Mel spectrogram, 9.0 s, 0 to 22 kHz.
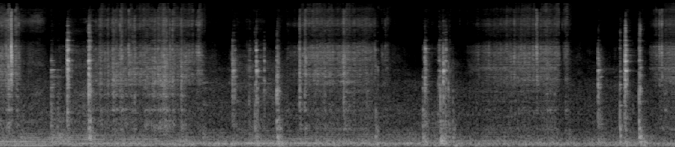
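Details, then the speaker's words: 2002 Honda CR-V 2.4L AWD, wheel turning/driving: irregular metallic scrapes and ticks repeating with wheel rotation, from rust and debris trapped between the rusted dust (heat) shield and rotor, not the brake. "That's not the brake though, it's this one. Here you can take a look. You see this all rusted and very bad here, and there is the rust all over there between the heat protection and the router."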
